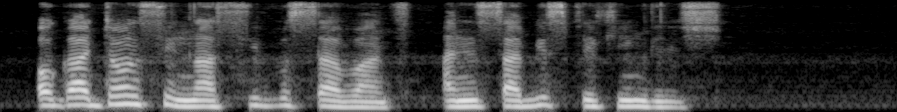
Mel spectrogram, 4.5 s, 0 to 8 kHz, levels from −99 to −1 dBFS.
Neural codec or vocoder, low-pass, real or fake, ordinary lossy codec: none; 7.2 kHz; real; none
